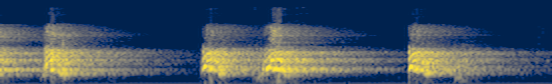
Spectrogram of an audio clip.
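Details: A dog barks at a laser dot, three loud, ringing barks spaced about one and a half seconds apart, each with a long echoing tail fading into the quiet indoor space.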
